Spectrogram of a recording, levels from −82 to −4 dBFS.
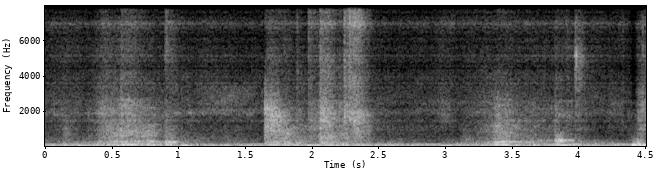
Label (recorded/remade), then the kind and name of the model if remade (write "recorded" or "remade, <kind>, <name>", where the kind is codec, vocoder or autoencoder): remade, codec, SNAC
